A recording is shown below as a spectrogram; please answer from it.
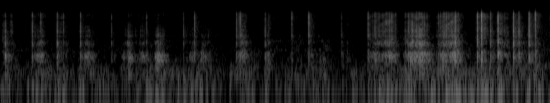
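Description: Long nails tap and scratch across the cover of a black faux leather Death Note replica hardcover notebook, held in both hands and tilted side to side. Quick, bright, dry scratching strokes come in an irregular rhythm, swelling into a denser, louder stretch of rubbing and scraping near the end.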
